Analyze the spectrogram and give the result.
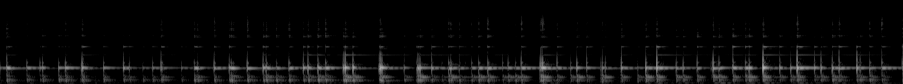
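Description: Long dark nails tap quickly and steadily on the neck and rim of a large, clear, empty glass fish bowl. Each tap is a short, bright click with a clear glassy ping pitched around 780 Hz that dies away almost immediately, forming a fast, uneven patter.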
